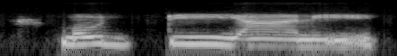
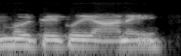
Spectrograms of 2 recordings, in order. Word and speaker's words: Modigliani: In Italian, the artist's last name is pronounced Modigliani. Try stressing your mouth and seeing if you can say that. In English, we simplify it a bit and we say Modigliani.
